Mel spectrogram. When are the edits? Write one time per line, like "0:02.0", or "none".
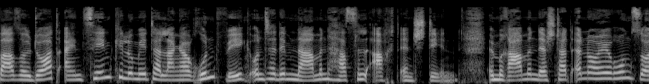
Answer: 0:04.9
